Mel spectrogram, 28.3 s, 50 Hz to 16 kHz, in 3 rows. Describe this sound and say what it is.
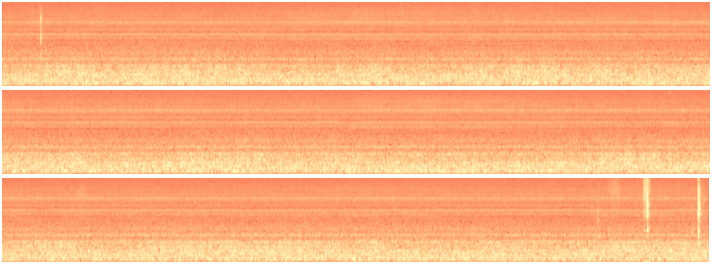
Fridge compressor quietly humming.
recorded with zoom h4n unprocessed
ambient, appliance, background, compressor, fridge, hum, kitchen, noise, refrigerator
